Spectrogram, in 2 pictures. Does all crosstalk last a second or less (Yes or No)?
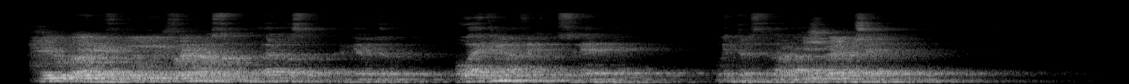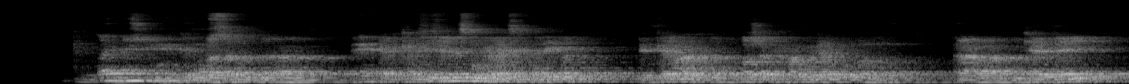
No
